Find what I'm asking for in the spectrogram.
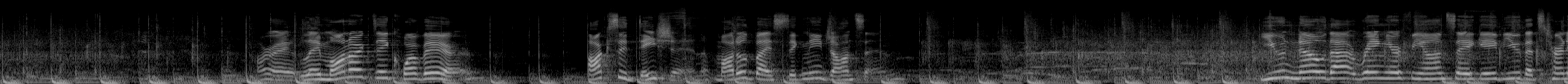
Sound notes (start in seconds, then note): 0.0 audience applauding; 0.2 vibrant music; 9.2 audience applauding and cheering; 12.1 vibrant music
